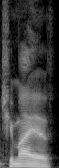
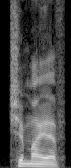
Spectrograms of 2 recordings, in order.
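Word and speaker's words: Chimaev: How you pronounce his last name? Hamza. Chimayv. Chimayv.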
